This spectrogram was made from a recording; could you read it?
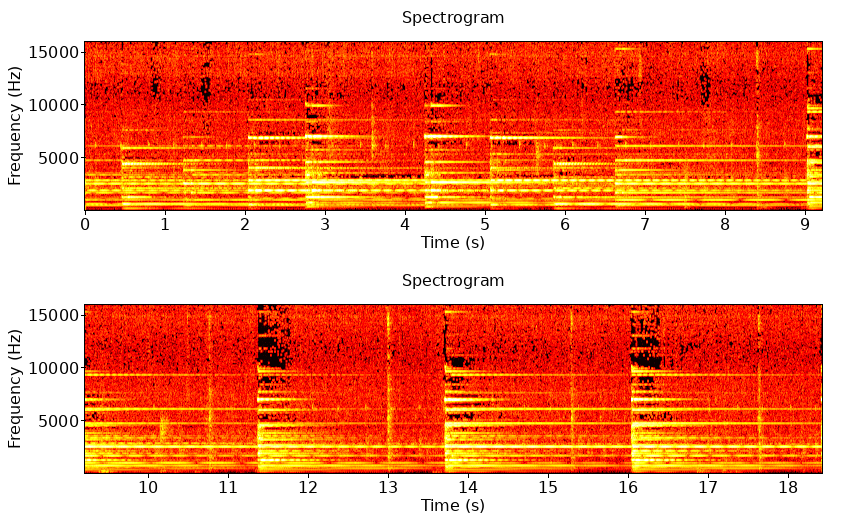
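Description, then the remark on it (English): A clock plays a slow, ringing chime melody, each bell-like note sustaining and overlapping, with faint mechanical clicks ticking between the strikes. No one speaks. “Love this clock. But I don't know why it clicks like that in between the chimes.”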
